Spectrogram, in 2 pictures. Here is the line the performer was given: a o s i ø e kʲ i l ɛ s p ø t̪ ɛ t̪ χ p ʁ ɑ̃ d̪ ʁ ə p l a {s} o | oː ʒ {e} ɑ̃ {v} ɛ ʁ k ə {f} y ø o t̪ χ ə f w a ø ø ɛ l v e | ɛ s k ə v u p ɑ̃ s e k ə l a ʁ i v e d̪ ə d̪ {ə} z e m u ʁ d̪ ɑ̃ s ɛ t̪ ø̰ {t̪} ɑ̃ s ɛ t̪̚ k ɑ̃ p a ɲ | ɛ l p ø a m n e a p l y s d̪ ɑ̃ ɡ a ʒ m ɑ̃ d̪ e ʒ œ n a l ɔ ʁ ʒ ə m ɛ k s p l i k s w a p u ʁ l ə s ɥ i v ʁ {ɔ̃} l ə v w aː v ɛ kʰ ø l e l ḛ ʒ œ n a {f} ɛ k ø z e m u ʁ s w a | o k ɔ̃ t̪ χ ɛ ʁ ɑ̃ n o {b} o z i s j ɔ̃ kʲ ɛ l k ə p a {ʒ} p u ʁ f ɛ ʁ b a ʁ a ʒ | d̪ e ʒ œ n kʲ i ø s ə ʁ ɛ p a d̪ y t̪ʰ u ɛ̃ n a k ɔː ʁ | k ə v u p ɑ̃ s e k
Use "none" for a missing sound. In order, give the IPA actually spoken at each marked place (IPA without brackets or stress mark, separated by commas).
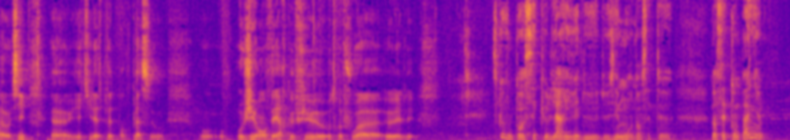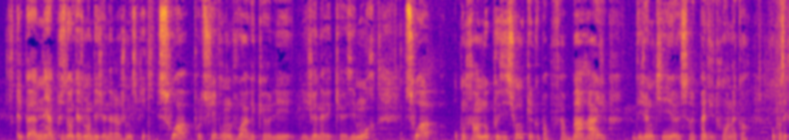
s, e, v, f, ə, d̪, ɔ̃, v, p, ʁ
